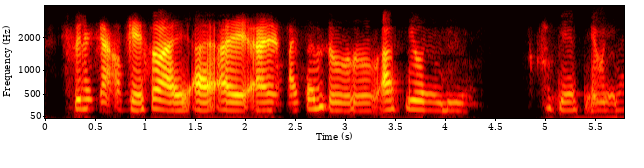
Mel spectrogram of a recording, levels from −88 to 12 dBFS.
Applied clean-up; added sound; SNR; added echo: neural mask model Resemble Enhance denoiser.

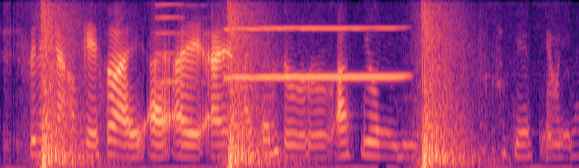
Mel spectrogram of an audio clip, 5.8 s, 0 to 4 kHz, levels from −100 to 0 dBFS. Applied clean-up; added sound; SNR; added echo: none; Boom + Wind instrument, woodwind instrument; 1 dB; none.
